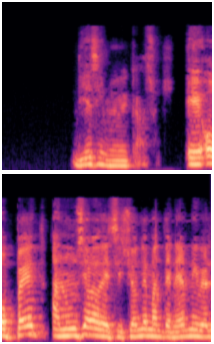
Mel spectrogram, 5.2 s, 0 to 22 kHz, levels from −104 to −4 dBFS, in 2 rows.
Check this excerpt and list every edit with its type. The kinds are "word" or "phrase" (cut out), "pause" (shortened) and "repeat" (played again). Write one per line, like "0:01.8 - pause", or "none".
0:02.2 - pause
0:03.2 - pause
